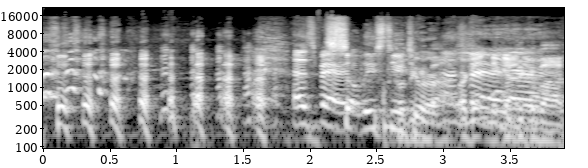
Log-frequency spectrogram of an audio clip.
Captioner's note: laughter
